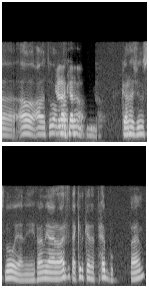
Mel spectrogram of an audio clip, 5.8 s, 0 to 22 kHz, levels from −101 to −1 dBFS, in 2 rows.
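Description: From 1.29 to 1.33 s, and again from 1.95 to 2.07 s, an echo leak brings back a faint, delayed copy of the speech, about 20 dB and then about 30 dB below it. The consistent 229 ms lag sets it apart from room reverberation, and the likely cause is a loudspeaker echo that the far end's canceller failed to remove. Between 1.32 and 1.95 s comes speech suppressed in double talk. The talker's speech sinks by as much as roughly 40 dB and drops out in patches over about half a second. This is a gated loss during overlapping talk, not a steady fade. It is likely the canceller muting both talkers when it could not separate them.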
